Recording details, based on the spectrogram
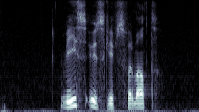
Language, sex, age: Norwegian, male, 21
